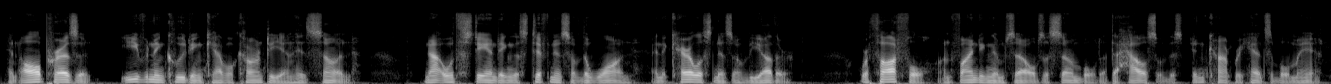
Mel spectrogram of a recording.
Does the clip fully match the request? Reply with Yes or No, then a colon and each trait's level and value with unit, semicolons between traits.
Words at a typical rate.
Yes: average, 155 wpm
